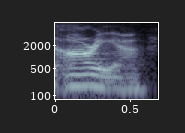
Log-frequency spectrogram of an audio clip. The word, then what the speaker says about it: AREAA: you so much everybody to pronounce this a-r-e-a-a in the correct way a lot of people you know pronounce it wrong yes is arya it stands for the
